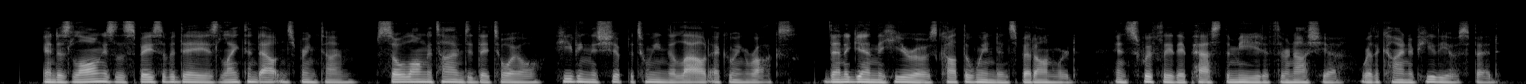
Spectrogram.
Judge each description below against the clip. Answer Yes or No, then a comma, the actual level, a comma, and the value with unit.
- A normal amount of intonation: No, narrow, 2.3 semitones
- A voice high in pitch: No, low, 105 Hz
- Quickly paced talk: Yes, fast, 210 wpm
